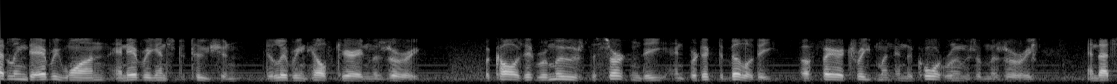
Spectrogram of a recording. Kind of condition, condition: link, phone line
